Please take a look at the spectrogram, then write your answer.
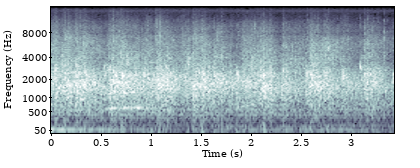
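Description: An audience claps loudly and steadily, a dense wash of many hands that continues without a break for the full few seconds, with no clear voices standing out above it.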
